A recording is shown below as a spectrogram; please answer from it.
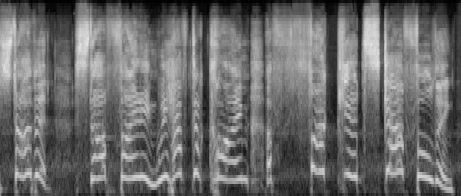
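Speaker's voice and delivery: very high, loud shrieked plea; screaming. Acted. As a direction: scream at them to stop, full force. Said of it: "Sora's screaming".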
